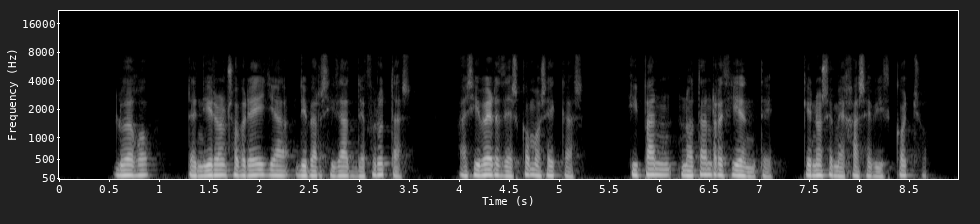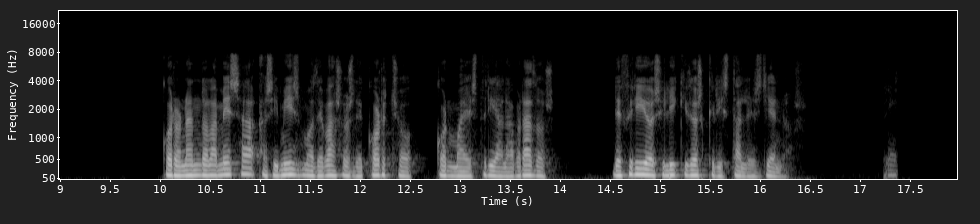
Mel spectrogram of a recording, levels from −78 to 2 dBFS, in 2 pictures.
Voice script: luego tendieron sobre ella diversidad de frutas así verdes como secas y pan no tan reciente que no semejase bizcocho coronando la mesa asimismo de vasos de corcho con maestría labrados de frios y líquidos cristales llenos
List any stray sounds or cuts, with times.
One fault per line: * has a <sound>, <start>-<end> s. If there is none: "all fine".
* has a laugh, 17.2-17.4 s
